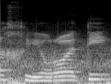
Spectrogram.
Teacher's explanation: خا کو پر پڑھنا ہے، را کو اس لیے پر پڑھنا ہے، را پہ زبر ہے. تا کو لمبا نہیں کرنا، تا کے نیچے صرف زیر ہے.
